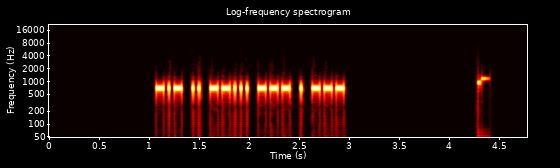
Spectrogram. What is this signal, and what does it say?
Morse code, heard as a keyed tone, about 40 wpm, 700 Hz. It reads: KI7OEO
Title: USA Call Signs - 6 Characters - 6x Character Spacing - 40wpm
